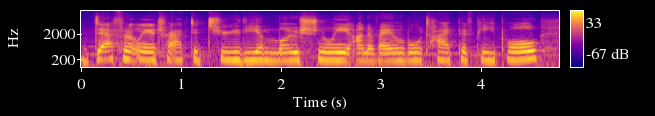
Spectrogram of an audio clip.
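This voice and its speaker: There is noticeable background noise behind this woman's medium-pitched voice. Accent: Australian. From Australia. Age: 20s. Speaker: vlogger. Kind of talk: casual monologue to camera.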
